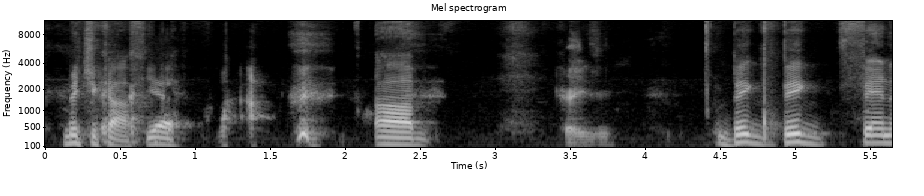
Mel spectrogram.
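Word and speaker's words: Mintyukov: I'm not even going to try to say his name right now because Mityokov. Michikov. Michikov, is that right? Michikov, yeah.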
